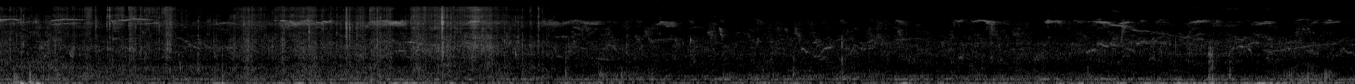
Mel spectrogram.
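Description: Small birds chirping repeatedly in short high calls. There is rustling and bumping from handling, heaviest in the first few seconds.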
